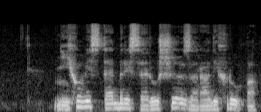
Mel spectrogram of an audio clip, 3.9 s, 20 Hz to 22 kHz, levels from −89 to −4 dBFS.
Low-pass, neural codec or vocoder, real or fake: 9.9 kHz; vocoder, 22.05 kHz, 80 mel bands, WaveNeXt; fake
